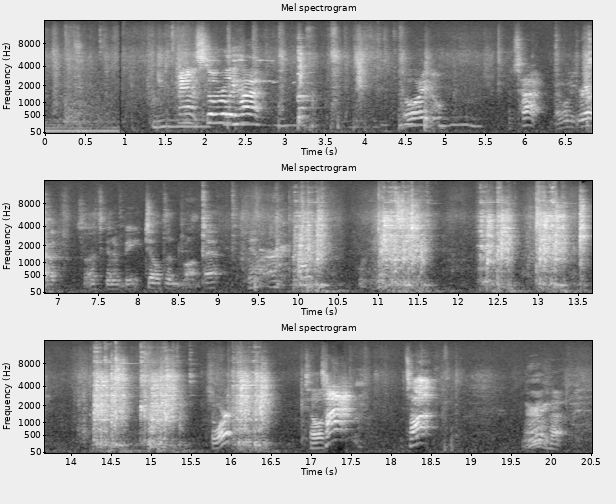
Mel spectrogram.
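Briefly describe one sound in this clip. A man talks nearby with animation.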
